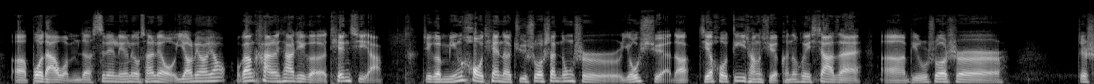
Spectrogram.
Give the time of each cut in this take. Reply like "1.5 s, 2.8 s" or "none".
2.3 s, 8.7 s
